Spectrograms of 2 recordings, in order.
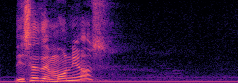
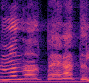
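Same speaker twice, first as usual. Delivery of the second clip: sad devil. Retold or imitated. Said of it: "está rep".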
